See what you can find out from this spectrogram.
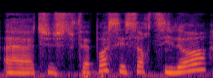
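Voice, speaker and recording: A woman's voice: mid-range voice, unhurried, no room sound. An older woman, a guest on a radio show, explaining her experiences earnestly. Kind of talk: radio interview. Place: radio studio.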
